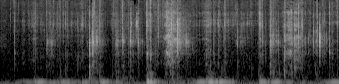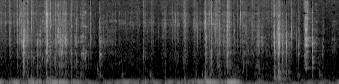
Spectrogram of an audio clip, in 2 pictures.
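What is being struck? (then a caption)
Bar of soap cut with a blade. A pink oval bar of dry soap is held in the hand while a metal box-cutter blade shaves slices off it. Dense, crisp crackling and crumbling scrapes come in bursts, bright and dry, over a steady low hum.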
